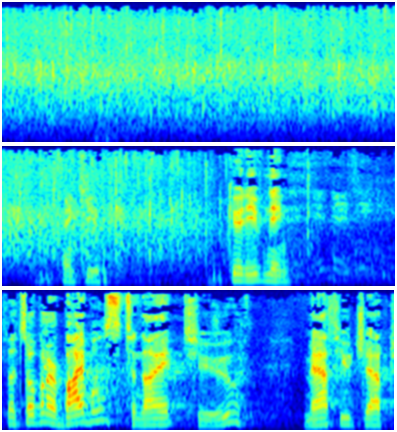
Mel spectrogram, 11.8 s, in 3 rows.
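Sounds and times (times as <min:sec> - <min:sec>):
church congregation clapping for a guest speaker: 0:00.0 - 0:07.1
speech: 0:04.5 - 0:05.2, 0:06.2 - 0:06.9, 0:07.9 - 0:11.7.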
